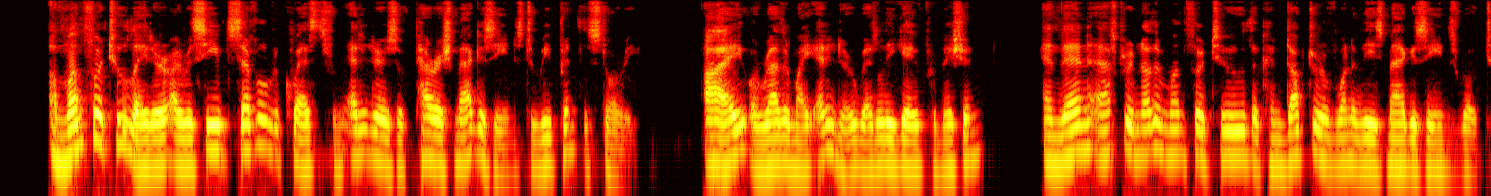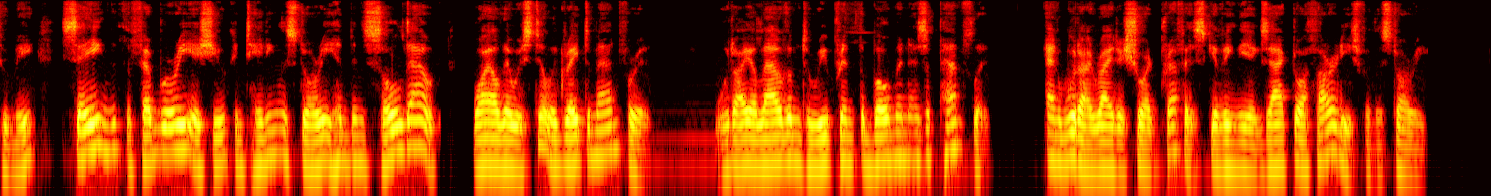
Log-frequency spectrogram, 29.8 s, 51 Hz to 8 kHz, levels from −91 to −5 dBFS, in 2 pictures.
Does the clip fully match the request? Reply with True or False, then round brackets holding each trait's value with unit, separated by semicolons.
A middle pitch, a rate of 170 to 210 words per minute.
False (115 Hz; 180 wpm)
